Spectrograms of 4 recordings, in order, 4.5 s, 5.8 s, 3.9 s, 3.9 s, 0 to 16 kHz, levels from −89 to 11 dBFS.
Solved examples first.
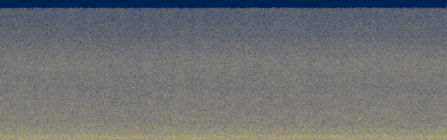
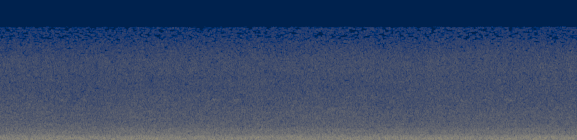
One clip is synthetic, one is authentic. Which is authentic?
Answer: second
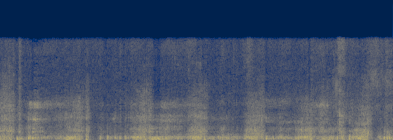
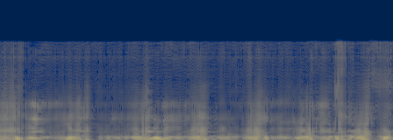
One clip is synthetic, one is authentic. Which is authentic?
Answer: first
